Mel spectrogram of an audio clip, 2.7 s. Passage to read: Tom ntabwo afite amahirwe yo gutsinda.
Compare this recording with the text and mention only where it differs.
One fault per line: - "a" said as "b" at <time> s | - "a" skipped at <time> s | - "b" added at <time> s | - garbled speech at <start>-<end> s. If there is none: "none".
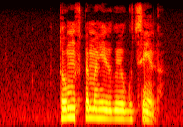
- "ntabwo" skipped at 1.0 s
